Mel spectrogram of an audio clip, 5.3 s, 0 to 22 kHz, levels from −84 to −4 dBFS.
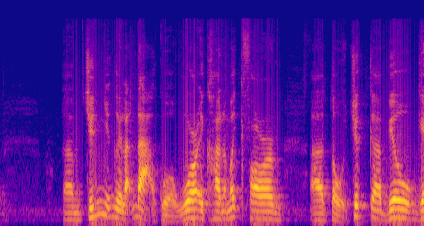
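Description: Right from the start and running the whole way through, there's a filter restarted on every block. The filter is dropping its memory at each block boundary and starting again from silence, so every block opens with a little transient. Those land about 93.8 times a second, which fits a 512-sample buffer, and together they make a steady tick-buzz that gets louder and quieter along with the sound itself.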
